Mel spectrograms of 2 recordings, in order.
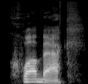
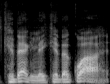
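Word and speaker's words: Québec: mold over that one Quebec is how you often hear it right and that is mental work for me from years half of my life or more French speaker visited Quebec right yeah and for for me it's it's quebecue uh so uh anyhow well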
